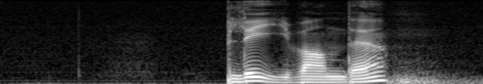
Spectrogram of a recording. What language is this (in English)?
Swedish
